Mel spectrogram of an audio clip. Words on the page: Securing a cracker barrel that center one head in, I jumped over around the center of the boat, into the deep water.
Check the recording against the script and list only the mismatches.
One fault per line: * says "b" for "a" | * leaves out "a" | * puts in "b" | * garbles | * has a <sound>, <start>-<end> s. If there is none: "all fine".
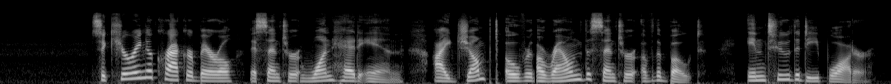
all fine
